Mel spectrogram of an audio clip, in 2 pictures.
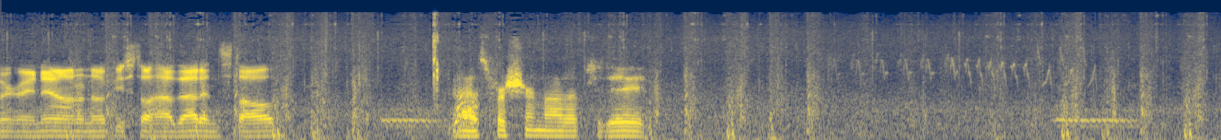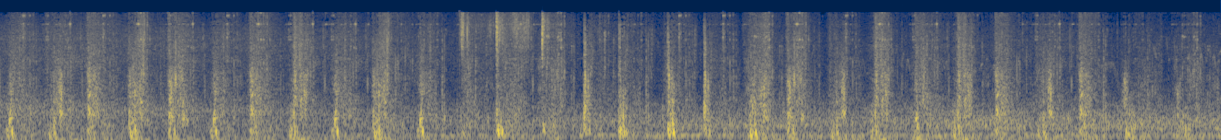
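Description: Footsteps thud quickly and steadily through grass as someone runs.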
